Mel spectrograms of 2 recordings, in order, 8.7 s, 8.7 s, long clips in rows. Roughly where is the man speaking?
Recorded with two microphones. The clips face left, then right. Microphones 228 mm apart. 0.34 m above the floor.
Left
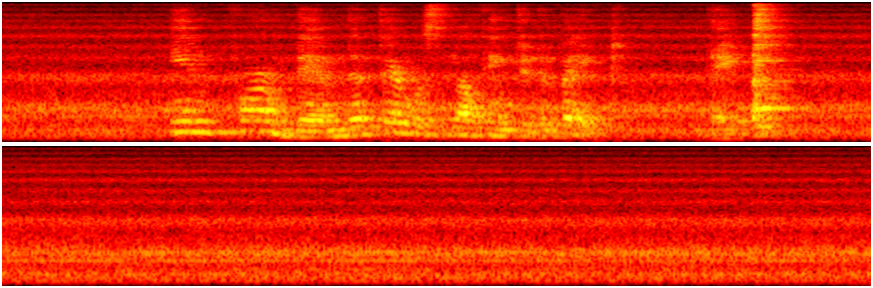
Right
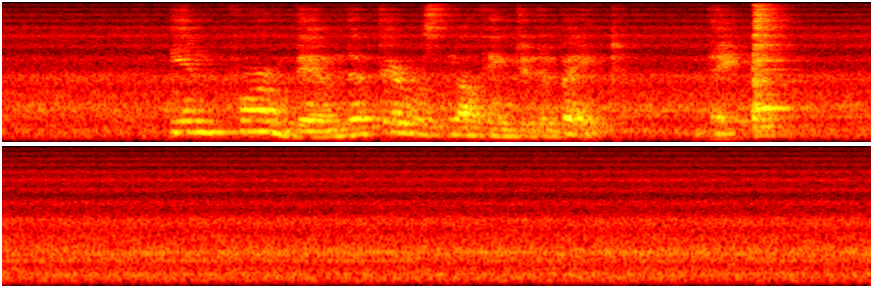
Centre.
